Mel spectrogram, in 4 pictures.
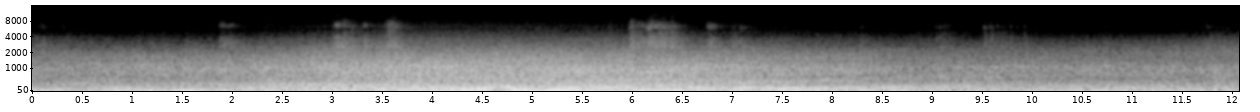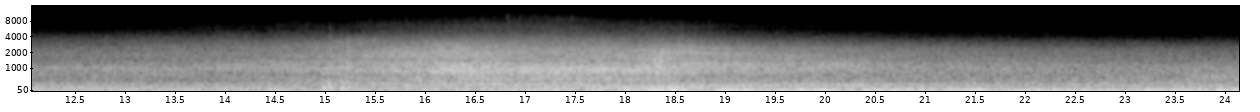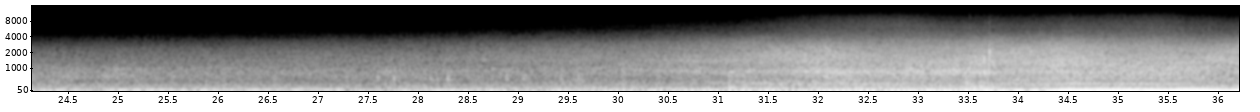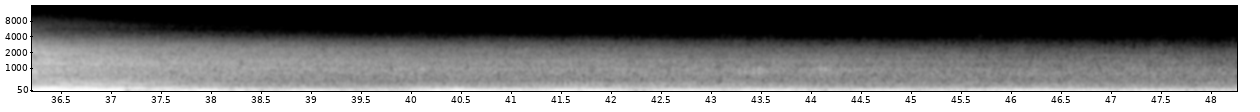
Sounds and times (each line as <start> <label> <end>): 0.0 cars 48.2
26.9 passing by trams 35.2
